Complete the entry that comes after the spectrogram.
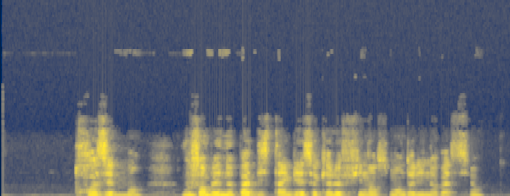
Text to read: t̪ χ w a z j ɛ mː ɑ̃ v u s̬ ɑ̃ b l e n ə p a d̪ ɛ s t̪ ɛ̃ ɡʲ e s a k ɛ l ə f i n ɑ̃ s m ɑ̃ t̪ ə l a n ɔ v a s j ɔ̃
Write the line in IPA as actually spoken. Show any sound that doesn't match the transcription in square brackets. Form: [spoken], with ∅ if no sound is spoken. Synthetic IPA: t̪ χ w a z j ɛ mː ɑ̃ v u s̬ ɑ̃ b l e n ə p a d̪ [i] s t̪ ɛ̃ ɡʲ e s [ə] k ɛ l ə f i n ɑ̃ s m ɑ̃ [d̪] ə l [i] n ɔ v a s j ɔ̃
